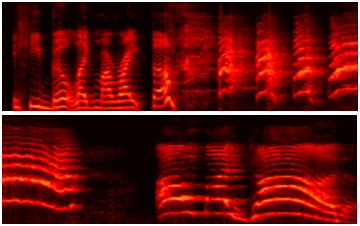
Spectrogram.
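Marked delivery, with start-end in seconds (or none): 1.8-7.0 high, slow shriek of laughter. Real, not acted. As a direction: scream it out laughing. Laughing hard at clip.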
